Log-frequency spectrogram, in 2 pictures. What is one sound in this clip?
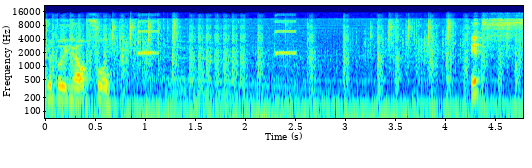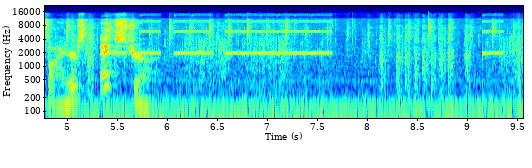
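Retro arcade game sound effects beep and blip rapidly.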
